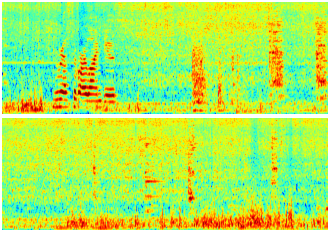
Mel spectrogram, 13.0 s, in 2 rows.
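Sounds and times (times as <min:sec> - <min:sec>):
food sizzling in skillet: 0:00.0 - 0:13.0
utensil scraping and stirring pan: 0:03.8 - 0:12.3.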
